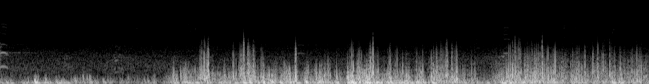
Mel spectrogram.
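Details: Low-flying geese scattering for cover in high winds in a park, giving a dense jumble of rough, overlapping honks that swell and fade in waves, with heavy wind buffeting the microphone.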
